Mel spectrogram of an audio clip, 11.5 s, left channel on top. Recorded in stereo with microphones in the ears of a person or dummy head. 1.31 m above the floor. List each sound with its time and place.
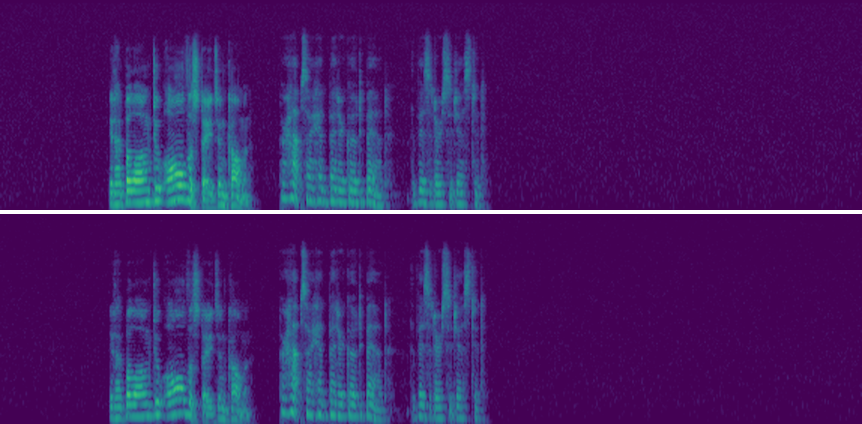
1.5 s a man speaking: 55° left (ahead or behind), 0.7 m
3.7 s a woman speaking: 35° right (ahead or behind), 0.6 m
